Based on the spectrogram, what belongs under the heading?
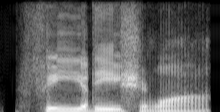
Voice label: "fille de joie", American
